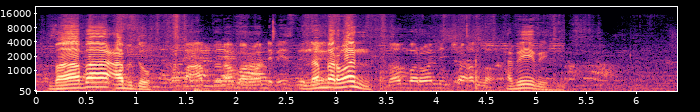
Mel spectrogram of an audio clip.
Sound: Arabic

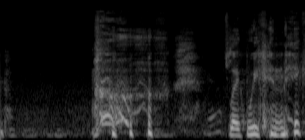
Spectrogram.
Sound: laughs

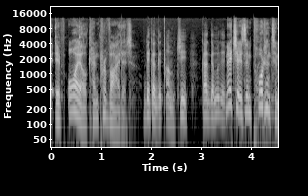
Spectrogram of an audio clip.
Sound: speaking foreign language

